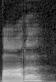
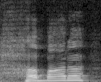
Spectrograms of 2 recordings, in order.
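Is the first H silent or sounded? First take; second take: silent; sounded. First: The name starts without an H sound. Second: The name starts with an H sound.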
